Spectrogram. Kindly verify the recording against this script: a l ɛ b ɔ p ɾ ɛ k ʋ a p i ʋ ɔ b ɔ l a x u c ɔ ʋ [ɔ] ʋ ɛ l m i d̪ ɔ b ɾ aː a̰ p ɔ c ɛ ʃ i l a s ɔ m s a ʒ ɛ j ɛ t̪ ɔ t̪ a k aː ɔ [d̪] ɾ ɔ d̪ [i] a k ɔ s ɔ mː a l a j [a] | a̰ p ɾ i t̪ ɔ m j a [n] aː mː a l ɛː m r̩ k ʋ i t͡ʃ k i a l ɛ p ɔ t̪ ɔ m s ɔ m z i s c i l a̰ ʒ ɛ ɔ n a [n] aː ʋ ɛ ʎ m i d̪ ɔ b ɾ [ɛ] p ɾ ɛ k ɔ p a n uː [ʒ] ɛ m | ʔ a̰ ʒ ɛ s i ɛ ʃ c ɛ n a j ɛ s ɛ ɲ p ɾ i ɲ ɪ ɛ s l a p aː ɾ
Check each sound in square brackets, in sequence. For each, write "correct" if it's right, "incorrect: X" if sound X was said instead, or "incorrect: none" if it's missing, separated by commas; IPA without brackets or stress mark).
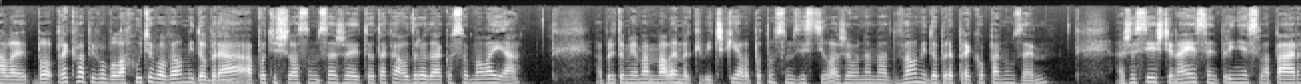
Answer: correct, correct, incorrect: a, correct, incorrect: m, incorrect: m, correct, incorrect: z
